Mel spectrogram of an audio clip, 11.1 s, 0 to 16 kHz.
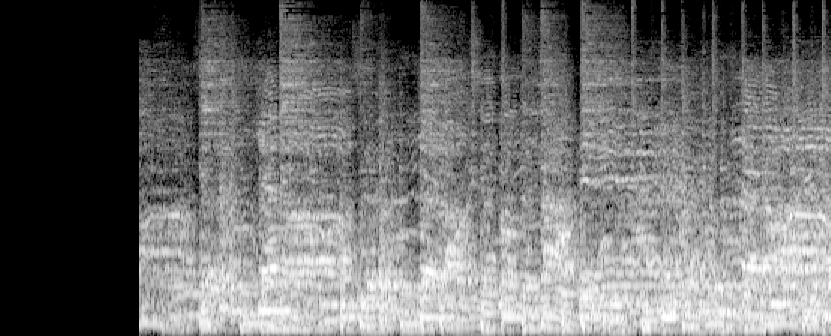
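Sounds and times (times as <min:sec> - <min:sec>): band accompaniment: 0:01.9 - 0:11.0
gospel choir singing: 0:01.9 - 0:11.0
steady drum beat: 0:01.9 - 0:11.0.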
